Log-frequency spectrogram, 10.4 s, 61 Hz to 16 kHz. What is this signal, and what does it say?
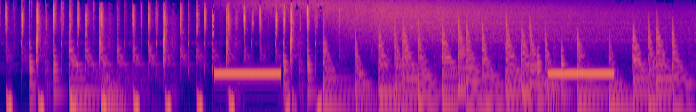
Ringback tone (Europe, 425 Hz).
